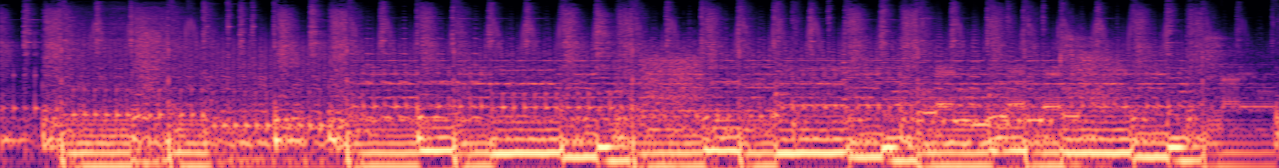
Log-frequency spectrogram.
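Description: A loud rock track plays on its own with driving, steady drum hits, heavy bass and dense distorted instruments, continuing at full volume before easing slightly at the very end.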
